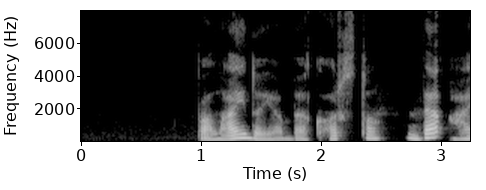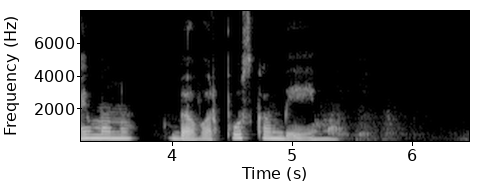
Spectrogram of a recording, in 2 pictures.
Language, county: Lithuanian, Vilnius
